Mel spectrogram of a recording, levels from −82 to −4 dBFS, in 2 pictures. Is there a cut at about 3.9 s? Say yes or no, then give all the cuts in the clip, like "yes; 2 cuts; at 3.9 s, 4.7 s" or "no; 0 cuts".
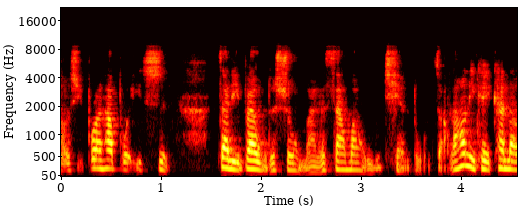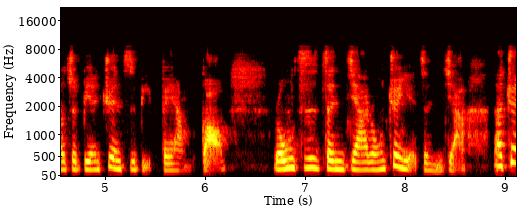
yes; 1 cut; at 3.9 s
